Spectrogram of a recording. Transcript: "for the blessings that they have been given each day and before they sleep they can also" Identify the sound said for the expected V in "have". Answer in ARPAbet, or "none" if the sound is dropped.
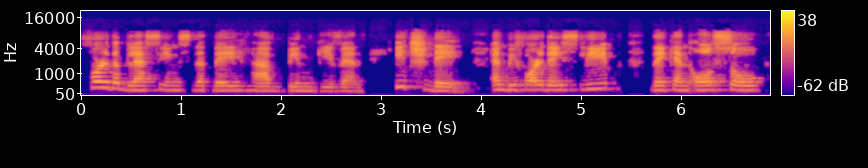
V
